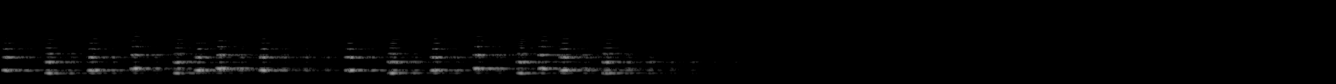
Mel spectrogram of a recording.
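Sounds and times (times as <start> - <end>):
music track in key E: 0.0 - 2.9, 3.5 - 6.4.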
